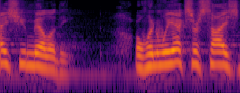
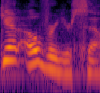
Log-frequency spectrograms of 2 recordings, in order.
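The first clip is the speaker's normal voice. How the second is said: nicer, kindly, fatherly tone; 3 semitones lower than usual. Speaking to listeners who disagree, the speaker rephrases nicely, like a dad to his children. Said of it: "like a dad to his children".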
